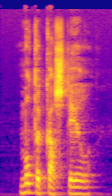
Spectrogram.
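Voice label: "mottekasteel", Dutch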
